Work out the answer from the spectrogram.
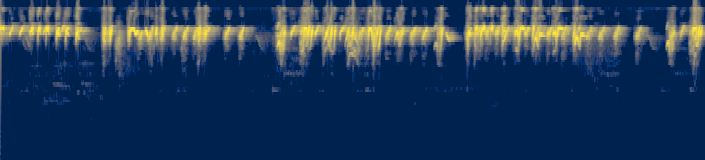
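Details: Crimson sunbird singing in noisy bursts of rapid, very high twittering, separated by short gaps, each phrase a scratchy tumble of thin chirps.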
